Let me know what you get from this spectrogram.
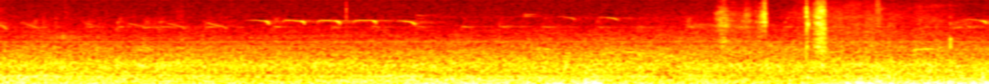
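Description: Low rumble of an electric passenger train approaching along the track, still at a distance. A small bird twitters a quick run of chirps about a second in.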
